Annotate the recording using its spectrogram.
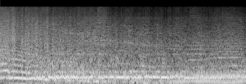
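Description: Motorcycle engine with a newly fitted aftermarket exhaust, loud from the first instant: a rev that falls back over the first half second, then steady running.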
